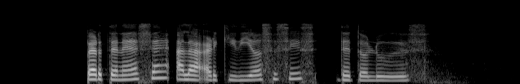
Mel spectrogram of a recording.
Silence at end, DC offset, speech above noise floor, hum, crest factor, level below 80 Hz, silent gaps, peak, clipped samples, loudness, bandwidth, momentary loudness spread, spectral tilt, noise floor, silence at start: 0.95 s; under 0.1%; 46 dB; none; 22 dB; -62 dBFS; none; -6 dBFS; under 0.1%; -25 LUFS; 7.2 kHz; 12 LU; -5.5 dB/octave; -71 dBFS; 0.85 s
